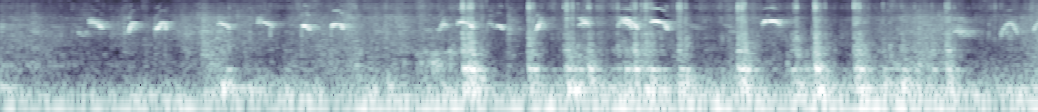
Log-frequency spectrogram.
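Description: High, thin peeping from several young birds, repeated in quick bursts over a low background murmur, fairly close.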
